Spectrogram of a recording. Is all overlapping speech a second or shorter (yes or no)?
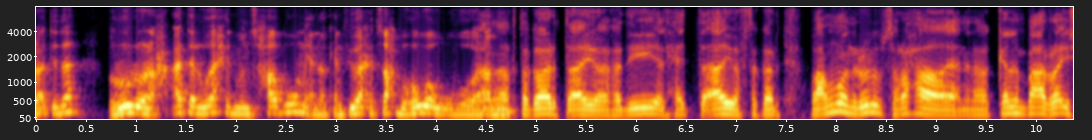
yes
